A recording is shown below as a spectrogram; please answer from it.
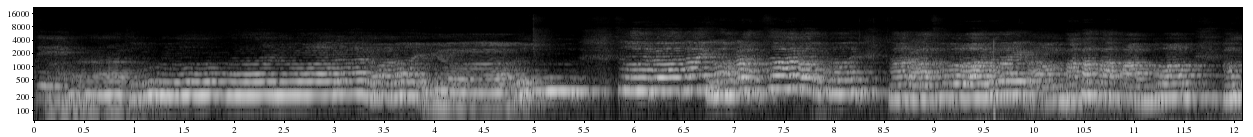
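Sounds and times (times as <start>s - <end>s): man singing wordless melody: 0.0s - 12.0s.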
